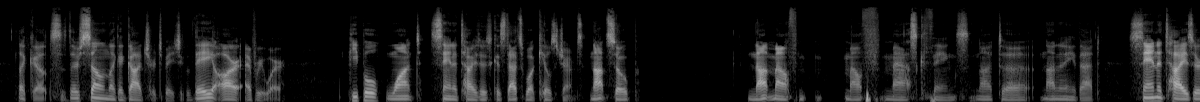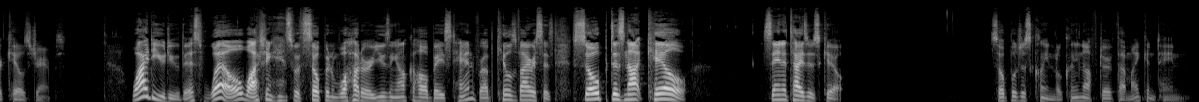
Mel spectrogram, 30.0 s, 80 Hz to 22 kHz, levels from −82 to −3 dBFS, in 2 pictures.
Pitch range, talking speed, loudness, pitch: 105-170 Hz, 145 wpm, -28 LUFS, 135 Hz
